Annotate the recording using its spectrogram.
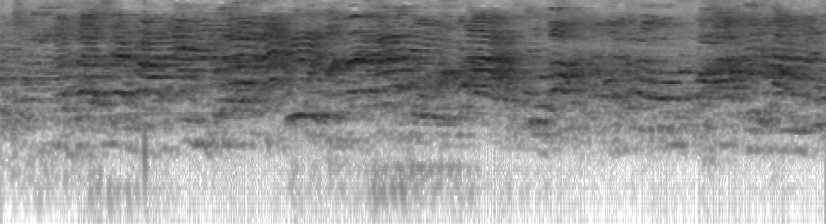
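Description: Many young children talking and calling out at once, a continuous babble of high-pitched voices.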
